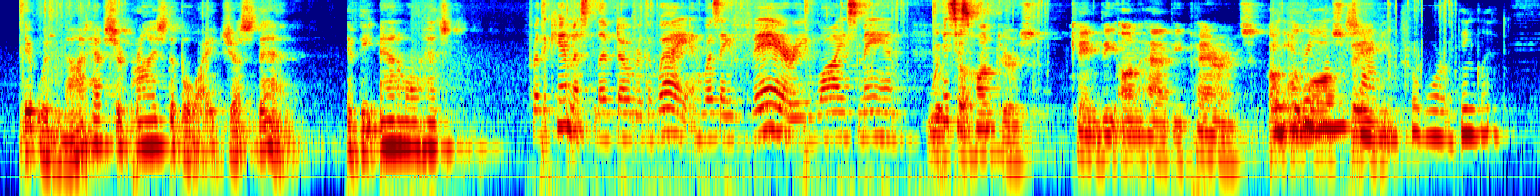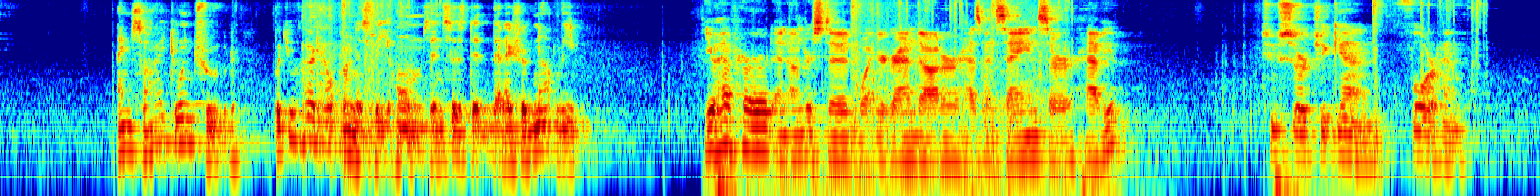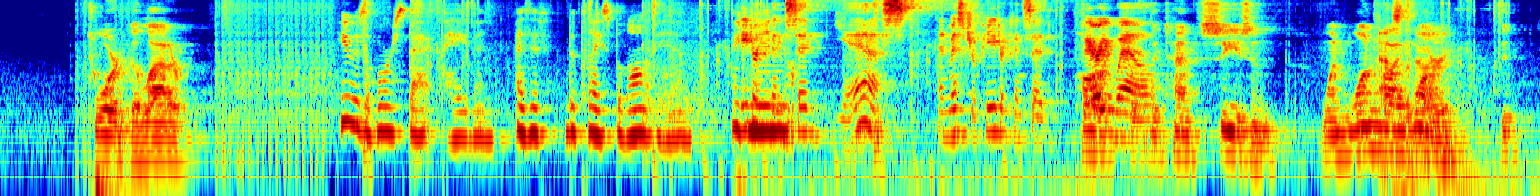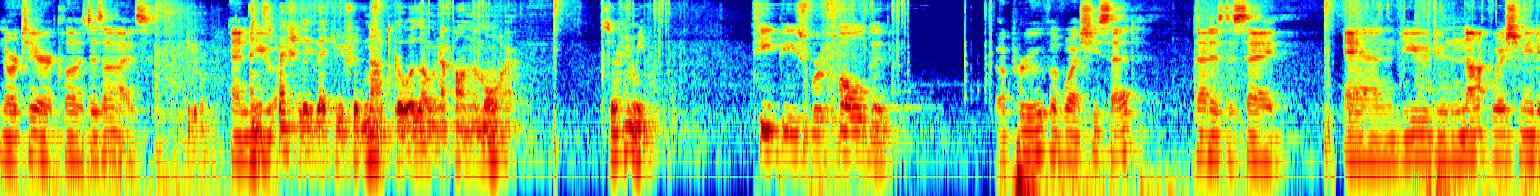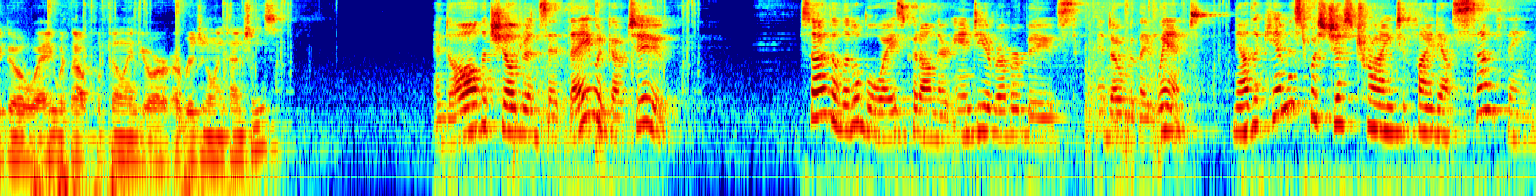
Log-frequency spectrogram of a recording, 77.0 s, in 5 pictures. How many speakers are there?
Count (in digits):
6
